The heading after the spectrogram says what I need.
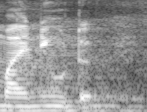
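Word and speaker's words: minute: हैं, सबसे पहला है, इसको मिनट मत पढ़ना, ये लिखा है माइन्यूट, स्पेलिंग सेम है लेकिन प्रोनाउंसिएशन यहाँ पे अलग है।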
